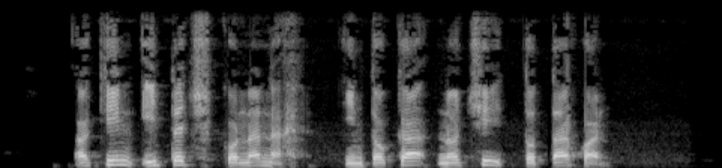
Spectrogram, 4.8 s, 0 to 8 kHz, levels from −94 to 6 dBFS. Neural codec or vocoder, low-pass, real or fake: none; 7.2 kHz; real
